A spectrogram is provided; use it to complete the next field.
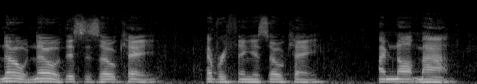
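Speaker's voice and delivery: normal talking voice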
